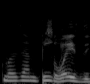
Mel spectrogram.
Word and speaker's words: Mozambique: in mozambique mozambique mozambique no you don't pronounce it's not que it's just mozambique so where's the u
